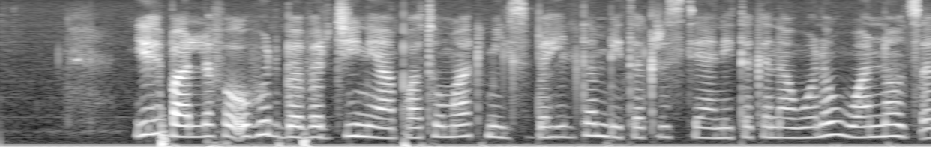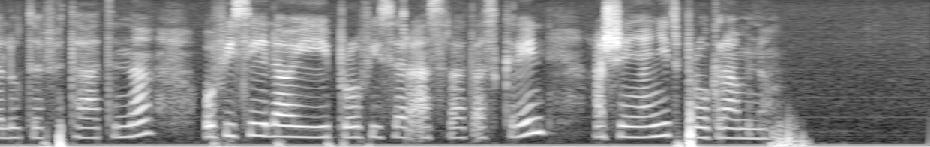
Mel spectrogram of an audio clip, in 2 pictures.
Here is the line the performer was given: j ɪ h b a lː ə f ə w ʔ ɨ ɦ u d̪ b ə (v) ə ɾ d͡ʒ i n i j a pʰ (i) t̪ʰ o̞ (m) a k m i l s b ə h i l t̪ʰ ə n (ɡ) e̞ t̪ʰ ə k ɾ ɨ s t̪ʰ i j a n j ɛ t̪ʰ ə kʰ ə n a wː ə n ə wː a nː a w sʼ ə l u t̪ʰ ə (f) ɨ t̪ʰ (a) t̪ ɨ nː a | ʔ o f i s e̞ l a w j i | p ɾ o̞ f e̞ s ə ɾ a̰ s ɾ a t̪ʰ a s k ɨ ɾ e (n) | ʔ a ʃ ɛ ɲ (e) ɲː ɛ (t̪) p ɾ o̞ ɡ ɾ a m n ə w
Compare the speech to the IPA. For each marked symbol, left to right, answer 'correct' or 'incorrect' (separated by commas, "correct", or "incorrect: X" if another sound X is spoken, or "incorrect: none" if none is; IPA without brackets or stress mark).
correct, incorrect: a, correct, incorrect: b, correct, correct, correct, incorrect: a, correct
